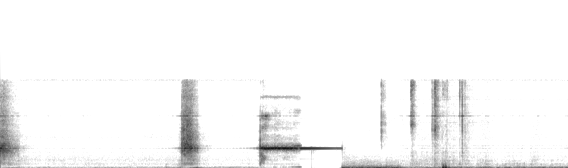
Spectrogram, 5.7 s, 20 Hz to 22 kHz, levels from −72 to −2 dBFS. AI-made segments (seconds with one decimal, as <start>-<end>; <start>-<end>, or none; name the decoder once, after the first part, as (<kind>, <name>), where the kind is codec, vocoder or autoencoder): 0.0-3.0 (codec, HILCodec); 4.0-5.7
